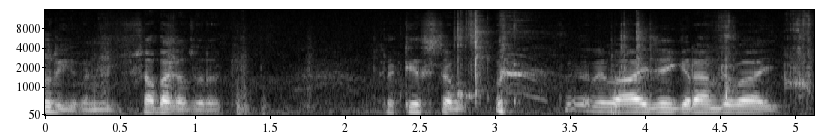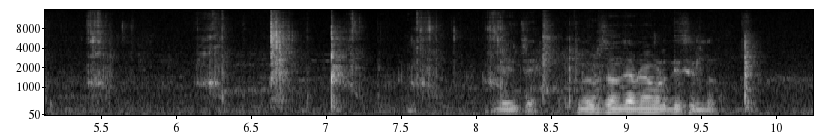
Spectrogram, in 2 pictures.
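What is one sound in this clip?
A woman crunches on a raw vegetable.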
